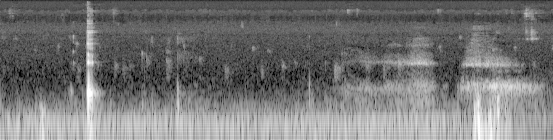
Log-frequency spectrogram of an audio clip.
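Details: Painful hiccup-burps that hurt the chest, which began after a dog walk and drinking water too fast: one sharp hiccup-like catch, then short throaty burps; hiccups mixed with belching.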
